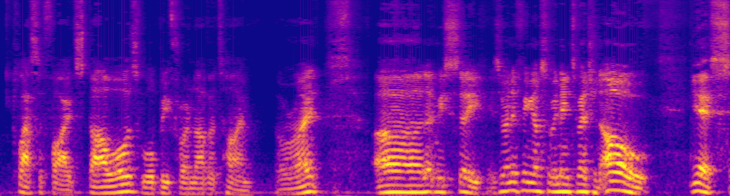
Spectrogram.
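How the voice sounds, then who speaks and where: A middle-aged man and toy shop owner, hoarse from illness, chatting casually to his customers with lots of fillers and restarts, filmed by a desk camera in a stockroom. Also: mid-range voice. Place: indoor stockroom full of toy boxes.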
